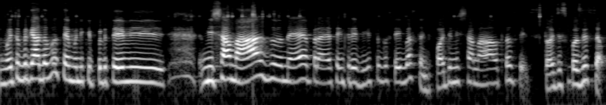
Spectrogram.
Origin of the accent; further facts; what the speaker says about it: Curitiba, Paraná, Brazil; eu sou aqui de Curitiba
